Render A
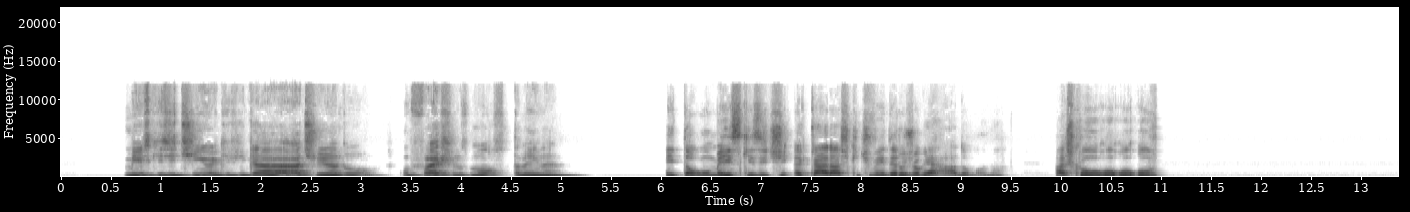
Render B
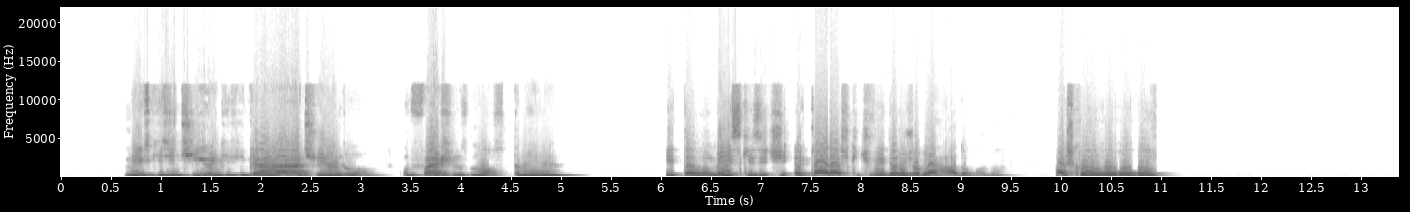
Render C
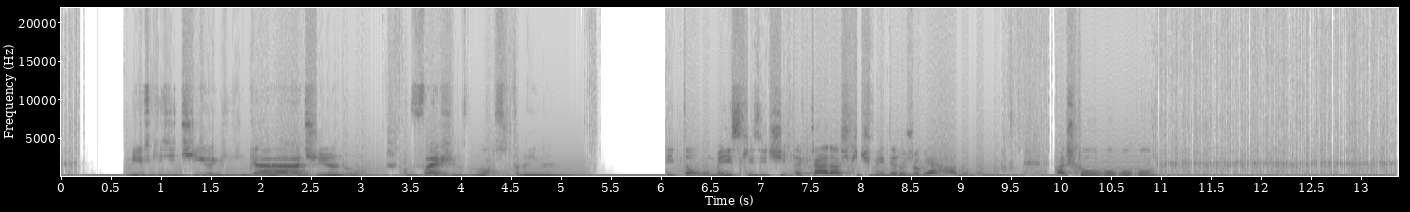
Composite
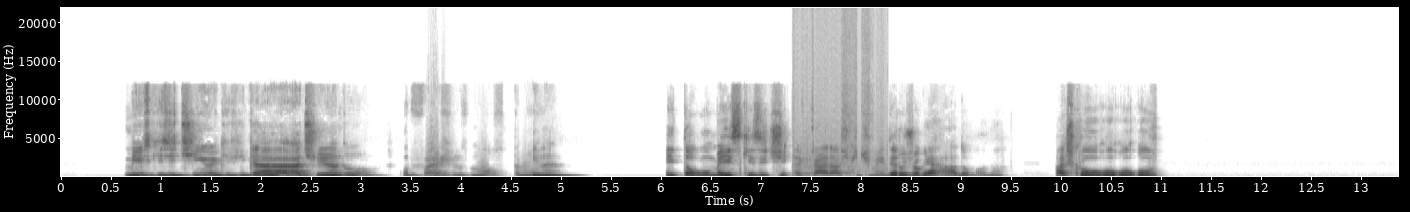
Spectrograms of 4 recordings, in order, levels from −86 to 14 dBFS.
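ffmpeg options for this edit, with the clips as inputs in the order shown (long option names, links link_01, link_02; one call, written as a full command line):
ffmpeg -i take0.wav -i take1.wav -i take2.wav -filter_complex "[0:a]asplit=3[link_01][link_02][link_03];[link_01]atrim=end=3.472[link_04];[1:a]atrim=start=3.468:end=4.732[link_05];[link_02]atrim=start=4.728:end=7.322[link_06];[2:a]atrim=start=7.318:end=8.282[link_07];[link_03]atrim=start=8.278[link_08];[link_04][link_05]acrossfade=duration=0.004:curve1=hsin:curve2=hsin[link_09];[link_09][link_06]acrossfade=duration=0.004:curve1=hsin:curve2=hsin[link_10];[link_10][link_07]acrossfade=duration=0.004:curve1=hsin:curve2=hsin[link_11];[link_11][link_08]acrossfade=duration=0.004:curve1=hsin:curve2=hsin" out.wav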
